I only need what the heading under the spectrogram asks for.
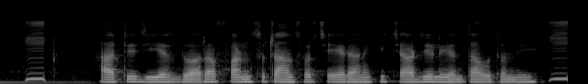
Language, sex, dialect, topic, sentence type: Telugu, male, Southern, banking, question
